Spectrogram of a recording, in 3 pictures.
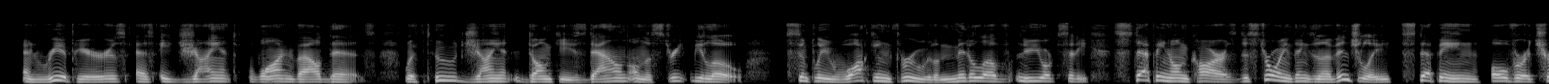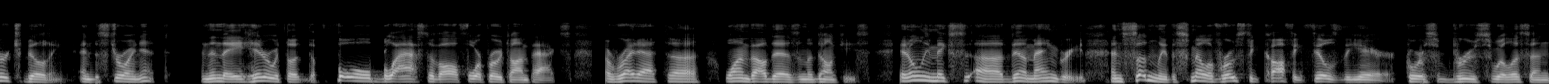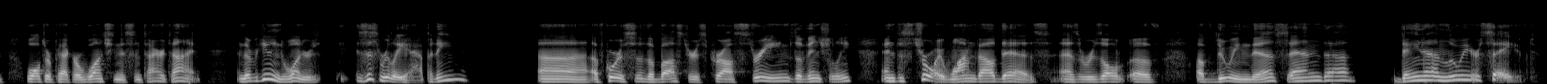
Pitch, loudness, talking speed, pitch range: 135 Hz, -24 LUFS, 165 wpm, 120-150 Hz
